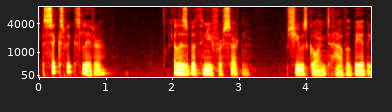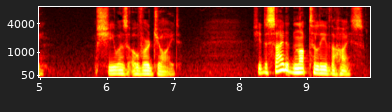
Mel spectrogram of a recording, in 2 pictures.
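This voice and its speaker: Casting: male radio-drama narrator, very low voice, close dry studio sound, scripted storytelling. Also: animated, measured pace, creaky, long pauses, no echo.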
